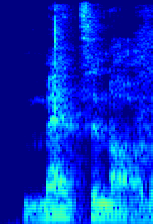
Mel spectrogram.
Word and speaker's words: Manteno: Mantanaw, that's how you say it.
